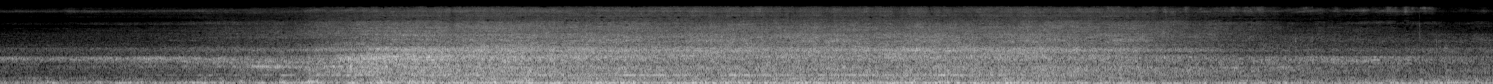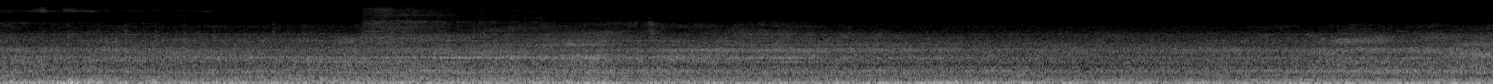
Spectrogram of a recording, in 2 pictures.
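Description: ICE high-speed electric trains passing: a loud rush of wheels on rail and air swells about three seconds in and eases after about twelve seconds. A steadier, quieter rolling rumble follows as the carriages keep going by.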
